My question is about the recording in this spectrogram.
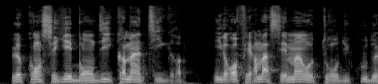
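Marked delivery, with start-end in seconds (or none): none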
